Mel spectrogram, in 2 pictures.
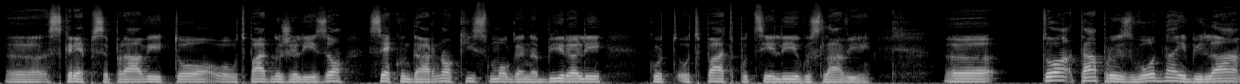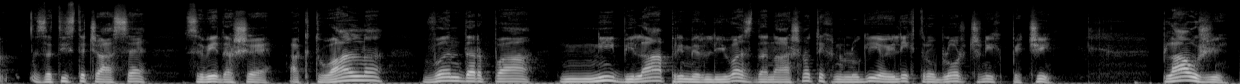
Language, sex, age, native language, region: Slovenian, male, 60+, Slovenian, Gorenjska region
